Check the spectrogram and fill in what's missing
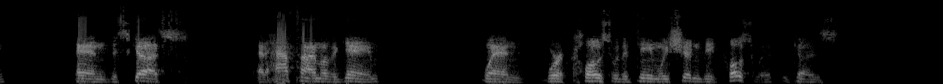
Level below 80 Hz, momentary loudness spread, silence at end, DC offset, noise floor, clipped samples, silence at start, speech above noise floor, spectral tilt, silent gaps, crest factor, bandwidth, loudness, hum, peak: -70 dBFS; 17 LU; 1.05 s; under 0.1%; -78 dBFS; under 0.1%; 0 s; 42 dB; -3.5 dB/octave; none; 22 dB; 16 kHz; -35 LUFS; none; -16 dBFS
